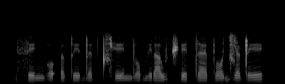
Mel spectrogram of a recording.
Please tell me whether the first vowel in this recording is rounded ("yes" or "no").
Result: no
